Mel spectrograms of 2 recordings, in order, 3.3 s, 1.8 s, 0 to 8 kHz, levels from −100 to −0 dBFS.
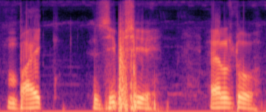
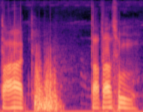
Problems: none marked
